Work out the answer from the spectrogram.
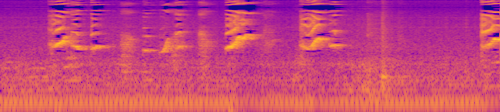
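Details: Male cockatiel under a year old, learning speech, left in its cage indoors while owners work in the driveway; repeated raspy, word-like chattering phrases in bursts roughly every second, some rising and scratchy, with steady low hum beneath.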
